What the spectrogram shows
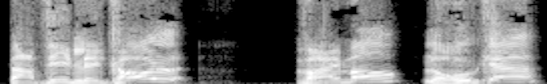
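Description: Man voicing a mocking snatcher in an audiobook: high, needling, sneering. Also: lively intonation, moderate pace, sharp tone, no room sound, studio quality.

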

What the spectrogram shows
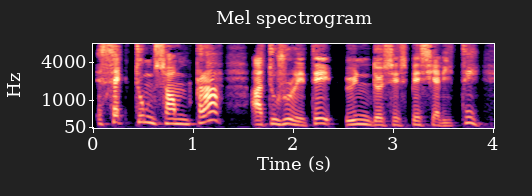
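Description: A man playing an earnest middle-aged wizard in an audiobook, urgent and raised, with lively pitch. Close, dry recording. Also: unhurried, no room sound, exaggerated voice. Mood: tense. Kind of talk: audiobook character reading.

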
